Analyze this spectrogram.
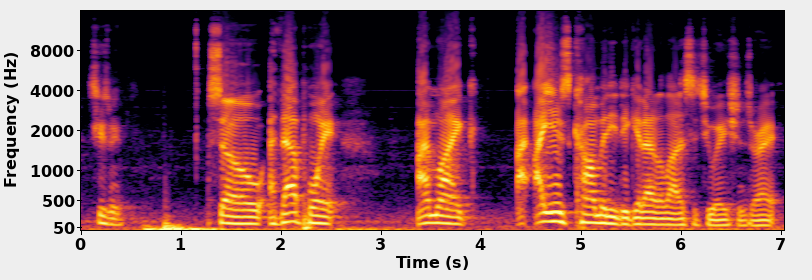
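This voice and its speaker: A man's voice: on the low side, moderate pace, fairly bright tone. A man on a podcast, telling a story in casual chat, full of fillers and restarts and swearing. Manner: rambling, profane, with many fillers and restarts. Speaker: podcast co-host.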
